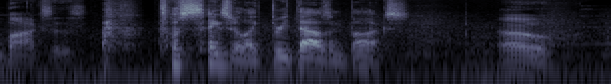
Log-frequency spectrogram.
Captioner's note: laughter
